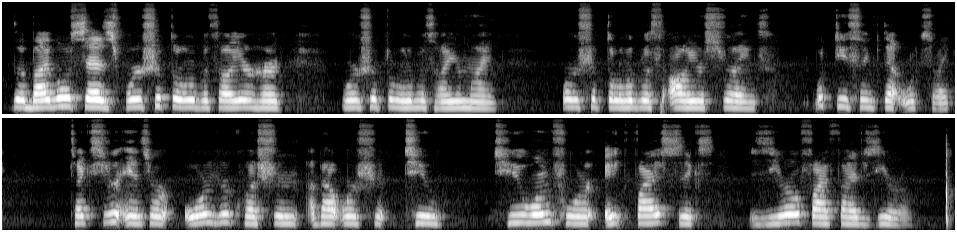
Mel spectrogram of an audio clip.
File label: the bible says, voice over; Shema Worship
